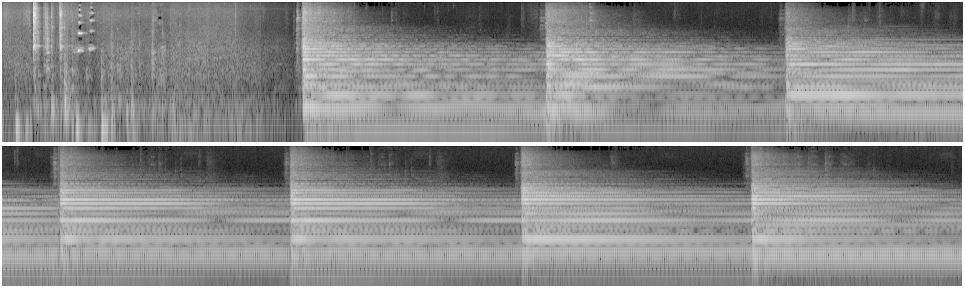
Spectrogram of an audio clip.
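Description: The church bell Marie-Madeleine tolls seven heavy, regular strikes about three seconds apart, each ringing out and slowly fading, after a clatter of mechanical noise at the start.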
